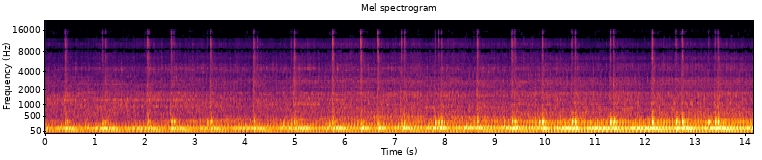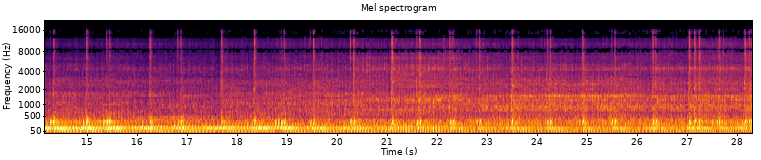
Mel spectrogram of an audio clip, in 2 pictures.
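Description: IZh Planeta 3-01's single-cylinder two-stroke engine idling steadily, with a little louder stretch around the middle.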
